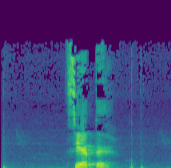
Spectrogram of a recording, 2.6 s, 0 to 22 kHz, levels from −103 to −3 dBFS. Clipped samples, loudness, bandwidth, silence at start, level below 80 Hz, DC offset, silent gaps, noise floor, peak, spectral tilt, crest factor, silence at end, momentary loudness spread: under 0.1%; -16 LUFS; 17 kHz; 0.05 s; -58 dBFS; under 0.1%; none; -55 dBFS; -2 dBFS; -2 dB/octave; 20 dB; 0.6 s; 14 LU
